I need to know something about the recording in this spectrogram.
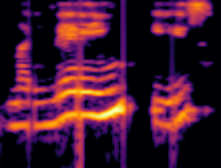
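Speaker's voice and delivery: very slow, drawn-out "my name is"; slow pronunciation model. Shown as a demonstration. Teacher modeling the answer's pronunciation, very slow. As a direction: stretch out "my name is" slowly for the pupils. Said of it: "my name is the pronunciation".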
